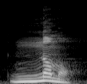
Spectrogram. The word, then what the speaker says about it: gnomo: Más secuencias iniciales que se simplifican: [terodáktilo, nemotéknia, nómo]. El pterodáctilo es un reptil fósil que probablemente volaba. Una mnemotecnia es un truco para acordarse de algo y un gnomo… un gnomo es un geniecillo así… pequeñajo. A estas palabras les pasa lo mismo que a “psicología”. La primera consonante nos la merendamos.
